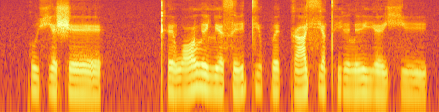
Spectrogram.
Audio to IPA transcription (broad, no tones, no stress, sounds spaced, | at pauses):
k u ç ɛ ʃ e | kʰ e w ɔ l i lʲ ɛ s i tʲ u p e k a sʲ a tʰ j i l i j e ç i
